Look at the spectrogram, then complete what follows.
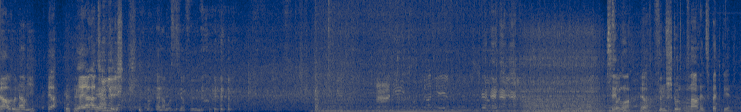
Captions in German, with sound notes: Hat dein Auto ein Navi? - Ja, natürlich. Einer muss es ja filmen. (Motorbrummen) Martin, komm grad hierher! (Lachen) Zehn Uhr, fünf Stunden nach ins Bett gehen.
